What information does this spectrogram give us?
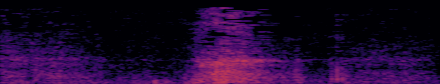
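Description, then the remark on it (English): A soft, breathy sniff through the nose, followed moments later by a shorter, fainter one, heard quietly with no talking around it. “It's not the cold which disturbs you. Sniffing.”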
